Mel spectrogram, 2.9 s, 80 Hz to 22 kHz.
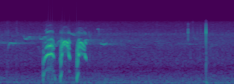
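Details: Osprey chicks at breakfast feeding in their nest in Barlinek forest, 25 June 2022, nest camera: three quick sharp chirped calls in a row, then quiet with a faint click.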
